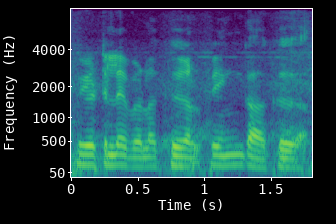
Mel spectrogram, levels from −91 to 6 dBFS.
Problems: none marked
